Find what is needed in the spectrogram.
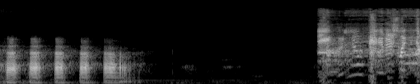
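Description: A man's drawn-out villain laugh, a run of quick 'ha ha ha' pulses that stops about a second and a half in. After a short silence, loud music cuts in suddenly about three seconds in.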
